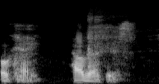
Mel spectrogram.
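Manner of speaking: soft quiet voice. Trying a quieter voice after speaking too loud into the mic: talking softly. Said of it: "I'll just talk softly".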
